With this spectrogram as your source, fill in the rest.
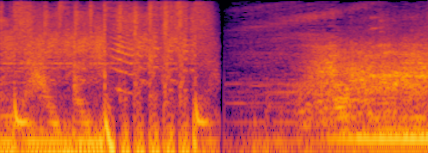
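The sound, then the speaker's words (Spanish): Loud car engines rev with rising and falling roars for a couple of seconds, marking the return from a break on the automotive show Factor Autos, then after an abrupt cut a steady, building rush of engine noise follows, with no voices. “Los motores se revolucionan.”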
